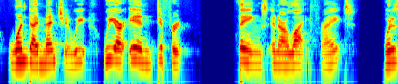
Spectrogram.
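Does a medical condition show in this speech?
No.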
